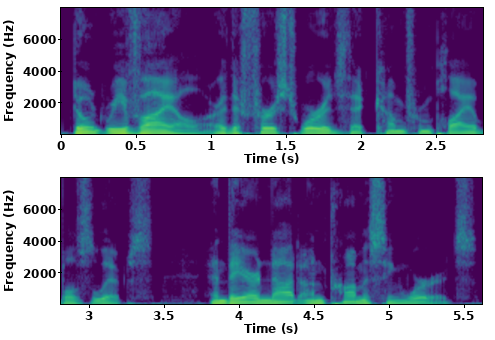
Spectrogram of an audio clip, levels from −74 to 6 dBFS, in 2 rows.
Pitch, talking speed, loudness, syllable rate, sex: 115 Hz, 180 wpm, -18 LUFS, 4.8 syllables/s, male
